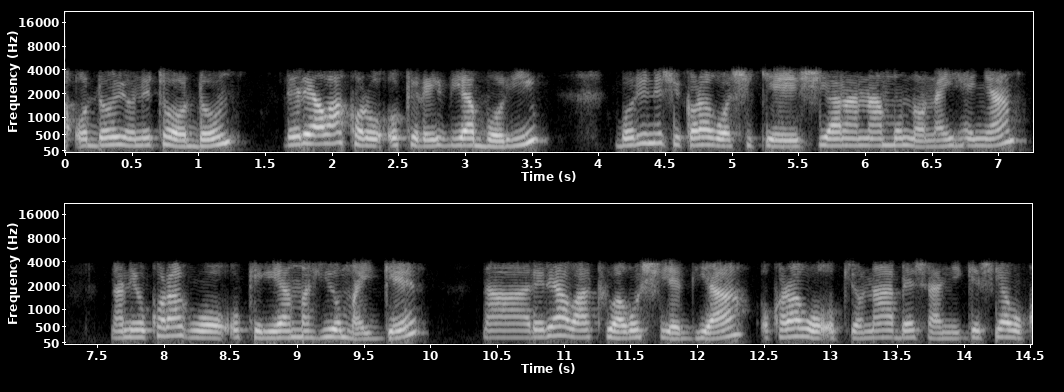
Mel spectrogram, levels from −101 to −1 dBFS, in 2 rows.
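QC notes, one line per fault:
Throughout: AMR narrowband mobile codec. The whole clip has that phone-call sound. Nothing gets through above 4 kHz, so the speech is dull and boxy with no air or sibilance on top. The buzzy, synthetic edge is plainly audible, and it fits one of the lower AMR-NB modes, around 7.4 kbps. At that rate the vocal-tract model gets only a few pulses per 5 ms slot to drive it, so the voice comes out thin and a bit robotic.
6.66 to 6.80 s: AMR bit errors. For about 140 ms the voice turns hoarse and gargly and scratches briefly, while the pitch and loudness hold roughly steady. That span covers a handful of 20 ms frames. It points to a weak link flipping a few percent of the less-protected bits. The core bits still passed their check, so the frames were decoded anyway, but with the excitation pulses in the wrong spots and the fine gain and spectral values off.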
